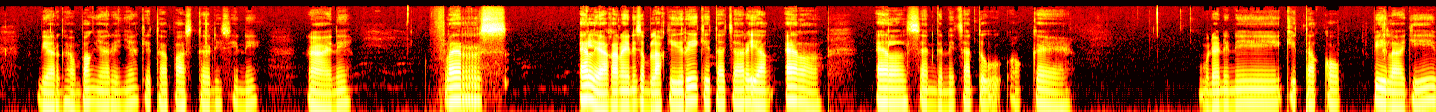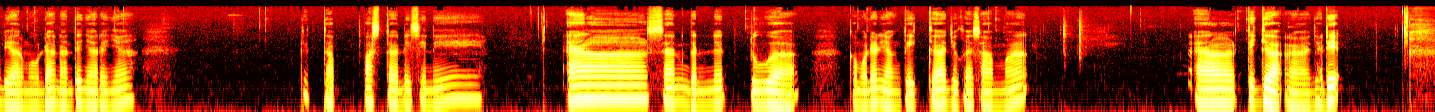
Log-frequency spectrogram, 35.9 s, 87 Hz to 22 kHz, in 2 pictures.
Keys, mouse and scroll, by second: 14.8-18.4 drag, 19.4 click, 21.3-27.5 drag, 28.7 click, 30.5-33.7 drag.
